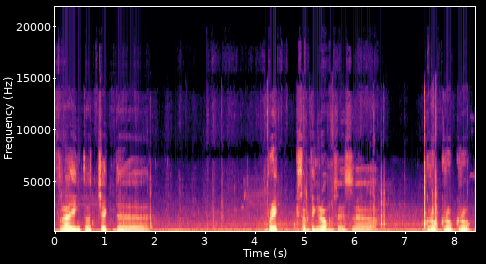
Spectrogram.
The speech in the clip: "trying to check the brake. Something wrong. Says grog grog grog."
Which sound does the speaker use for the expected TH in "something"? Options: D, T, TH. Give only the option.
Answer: T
